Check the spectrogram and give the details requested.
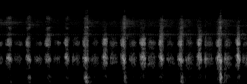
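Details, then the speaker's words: One-year-old male English Bulldog stud during BOAS breathing test, about minute 18 of intense exercise at 85 degrees: fast, even panting about five breaths a second, clean with no catch or snort; normal panting after exercise. "We're about minute 18. He's hot, but he's still breathing. So what you look for is really that catch. If you listen to him, it's clean. There's not a catch."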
